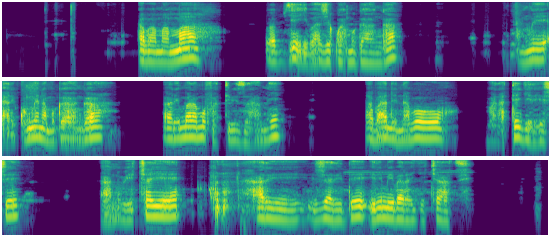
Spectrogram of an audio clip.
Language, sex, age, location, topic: Kinyarwanda, female, 36-49, Kigali, health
